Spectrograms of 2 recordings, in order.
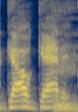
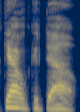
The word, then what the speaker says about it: Gal Gadot: you pronounce it she I said a gal Gannon for years somebody was like actually it's good I'll get it it's gal gadot okay it's gal gadot got it gal gadot you got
